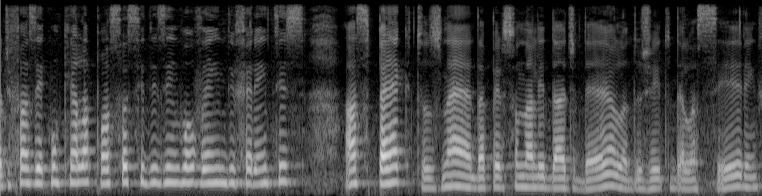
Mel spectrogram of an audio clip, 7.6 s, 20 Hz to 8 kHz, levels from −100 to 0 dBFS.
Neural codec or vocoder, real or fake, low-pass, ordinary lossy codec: codec, 16 kHz, 16 kbps, FreqCodec, larger model; fake; 7.2 kHz; none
